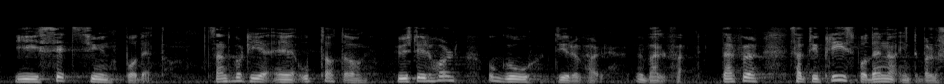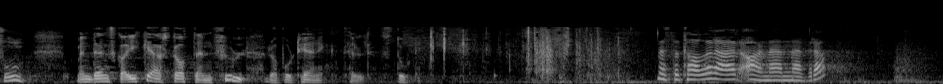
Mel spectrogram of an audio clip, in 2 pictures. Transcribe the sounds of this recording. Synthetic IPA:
jiːsɪt̪syːnpʰɔd̪ɛ̰t̪ʰːə̥ | sɛnt̪əpɑʈiːə̰ʔɛʔʊp̚t̪ʰɑt̪ɑːʋ | hʉːsd̪yːɾəhɔlːoːɡuːd̪̥yːɾə̰ | ʋælfæ̰ːɖ̥d̪̥æɾfɔɾsɛt̪ːʋɪpʰɾiːspʰɔd̪ɛnːə̰ʔɪnt̪əpəlɑʂuːnn̩mʔɛnd̪ɛnskɑɪkːəæʂʈɑt̪ːəeːnfʉlɾɑpʊʈʰeːɾɪŋt̪ʰɪlst̪uːʈʰɪŋ | nɛst̪ət̪ʰɑːləɾæɾɑːɳənɛʋɾɑ

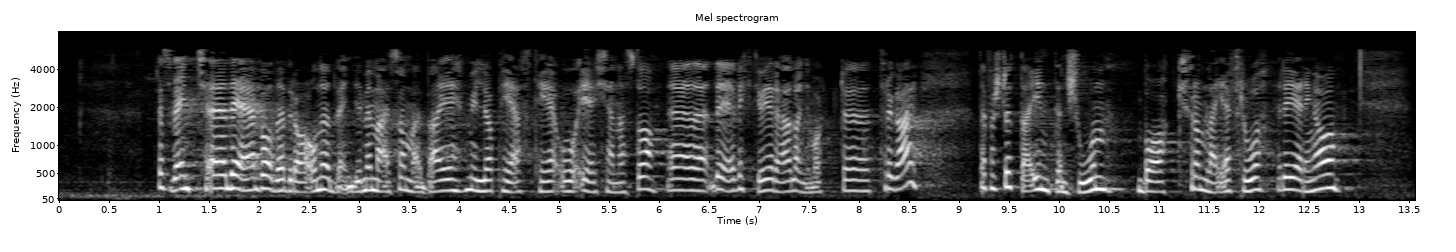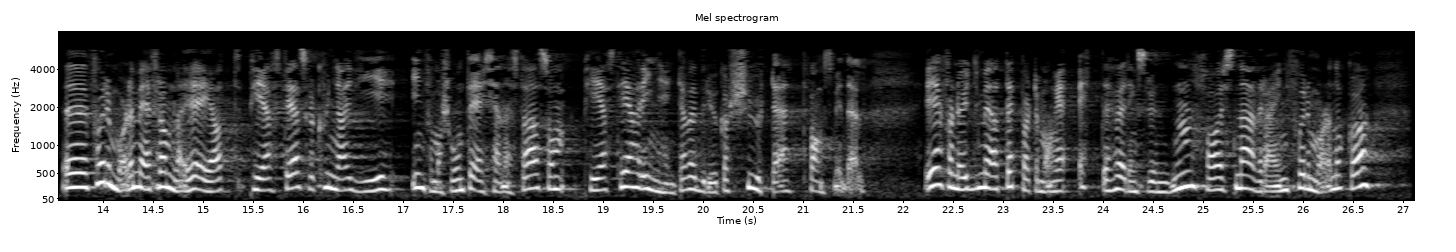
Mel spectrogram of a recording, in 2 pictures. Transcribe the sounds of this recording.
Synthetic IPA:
pʰɾɛsɪd̪ɛnt̪d̪ɛæɾboːd̪əbɾɑːʔɔnœd̪ʋɛ̰nd̪ɪmɛmæɪɾsɑmːɑ̰ɾbæɪmʏlɪɔpʰeːɛst̪ʰeːʔɔʔeːçɛnːəst̪ɔd̪ɛæɾʋɪkt̪ɪɔjøːɾəlɑnːəʋɔ̰ʈt̪ʰɾœɡəæɾ | d̪̥æɾfɔɾʂʈ̪œt̪ːɑ̰ɪnt̪ɛnʂuːnbɑːkfɾɑmlæɪəfɾoːɾɛjeːɾɪŋɑɔ | fɔɾmo̰ːləmɛfɾɑmlæ̰ɪəæɑt̪pʰeːɛst̪ʰeːskɑlkʰʉnːəjiːɪnfɔɾmɑʂuːnt̪ʰɪlæɾçɛnːəst̪əsɔmpʰeːɛst̪ʰeːhɑɾɪnhɛɲt̪ɑʋɛbɾʉːkɑʋʂʉːʈə̰t̪ʰʋɑŋsmɪ̰d̪ə̰l | jææɾfɔɳœʏd̪mɛɑt̪̚d̪ɛpɑʈəmɑ̰ŋːəʔɛt̪ːəɾɦøːɾɪŋsɾʉnd̪n̩hɑɾsnæːʋɾɑ̰ɪnfɔɾmo̰ːlə̰nɔkːɔ

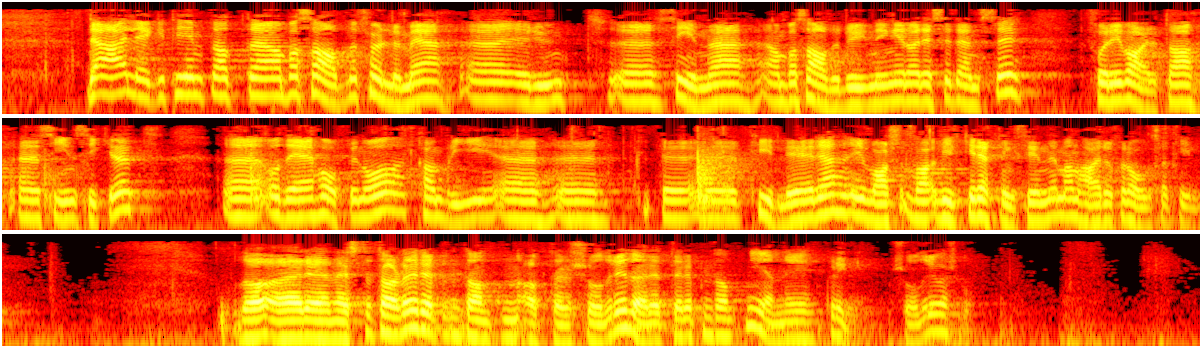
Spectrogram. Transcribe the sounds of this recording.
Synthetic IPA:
d̪ɛæɾɭɛɡɪt̪ʰiːmt̪ɑt̪ɑmbɑsɑːd̪ənəfœlːəɾmɛ | ɾʉnt̪siːnəɑmbɑsɑːd̪əbʏɡnɪŋəɾɔɾɛsɪd̪ɛnsəɾ | fɔɾɔɪʋɑːɾət̪ʰɑːsɪnsɪkːəɾheːt̪ | ɔd̪ɛɦoːpəʋɪnoːkʰɑnbliː | t̪ʰyːd̪lɪəɾəɪʋɑːʋɑʋɪlkəɾɛt̪nɪŋslɪːnəɾmɑnɦɑɾɔfɔɾhɔlːəsæɪt̪ʰɪl | ɔd̪ɑːæɾnɛst̪ət̪ʰɑːləɾɛpɾəsn̩t̪ʰɑnt̪n̩ɑkt̪ʰɑɾʂoːd̪ɾɪd̪æɾɛt̪ːəɾɛpəsn̩t̪ʰɑnt̪nɪjɛnːɪkʰlʏɡ | ʂoːd̪əɾɪʋɑʂɡu

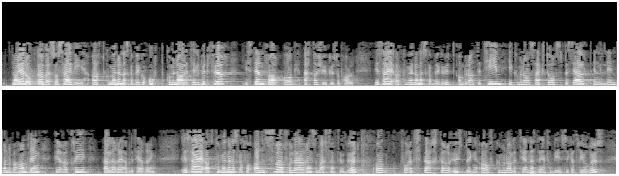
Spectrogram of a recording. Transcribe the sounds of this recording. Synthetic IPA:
nɔd̪ɪjɛlːəʊpːɡɑːʋəsɔsæɪʋɪʔɑt̪kʰʊmʉːnənəskɑlbʏɡəʔʊpːkʰʊmʉnɑːlət̪ʰɪlbʉːd̪føːʁ | ʔɪst̪eːd̪n̩fɔɾoːɡɛt̪ːəʁçʉːkəhʉːsɔphɔlː | ʋɪsæɪʔɑt̪̚kʰʊmʉːnənəskɑlbʏɡːəʔʉːt̪ɑmbʉlɑnt̪ət̪ʰiːmɪkʰʊmʉnɑːlsɛkt̪ʊʁspɛsɪɛlt̪ɪnn̩lɪnd̪ʁɑnəbəɦɑnd̪lɪŋɡ̥ɛʁɑt̪ʰʁiː | ɛlːəʁɛhɑbɪlɪt̪ʰeːʁɪ̰ŋ | ʋɪseɪɑt̪kʰʊmʉːnənəskɑlfo̰ːʔɑnsʋɑːʁfɔlæːʁɪŋsɔmɛsəŋt̪ʰɪlbʉːd̪ʔoːɡfoːʁɛt̪st̪æʁkəʁə̰ʔʉːt̪̚bʏɡnɪ̰ŋʔɑʋkʰʊmʉnɑːlət̪ʰjeːnəst̪əɪnfɔbiːsʏkəɑt̪ʰʁiːɔʁʉːs

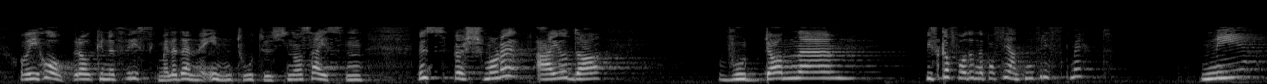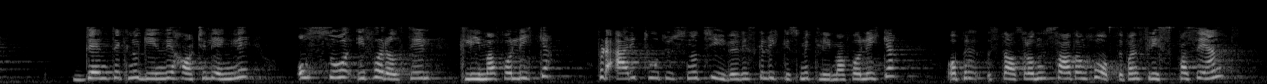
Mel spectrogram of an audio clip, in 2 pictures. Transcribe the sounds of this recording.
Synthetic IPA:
ɔʋɪɦoːpəɾɔkʉnːəfɾɪskmɛlːəd̪ɛnːəʔɪnːn̩t̪ʰuːt̪ʰʉːsənɔsæɪst̪nmɛnspœʂmoːləʔæɾjʊd̪ɑ | ʋʊɖɑn | ʋɪskɑfoːd̪ɛnːəpɑsɪɛnt̪ən̩fɾɪskmɛlt̪ | mɛ | d̪ɛnt̪ʰɛknʊlʊɡiːənʋɪɦɑʈʰɪljɛŋːəlɪ | ɔsɔɪfɔɾɔlt̪ʰɪlkʰliːmɑfɔɾɭiːkə | fɔɖɛʔæɾɪt̪ʰuːt̪ʰʉːsənɔt̪ʰyːʋəʋɪskɑlʏkːəsmɛkʰliːmɑfɔɾɭiːkə | ʔɔpʰst̪ɑːt̪sɾoːd̪nsɑːɑt̪hɑnhoːpəɾpʰɔɛnfɾɪsk̚pʰɑsɪɛnt̪

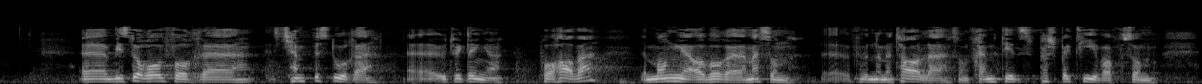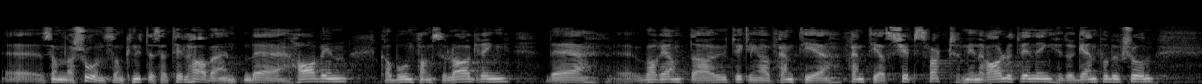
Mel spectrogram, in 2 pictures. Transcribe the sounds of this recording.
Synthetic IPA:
ʋɪst̪oːɾoːʋəfɔɾ | çɛmpəst̪uːɾə | ʉːt̪ʰʋɪklɪŋəɾpʰɔɦɑːʋəd̪̥ɛːæmɑŋːəɑʋʋoːɾəmɛst̪sɔnː | fʉnd̪ɑmɛnt̪ʰɑːləsɔnfɾɛmt̪ʰiːd̪spʰæʂpɛk̚t̪ʰiːʋəɾsɔm | sɔmnɑʂuːnsɔmkʰnʏt̪ːəsæɪt̪ʰɪlɦɑːʋəɛnt̪n̩d̪ɛɛhɑːʋɪnkʰɑɾbuːnfɑŋst̪ɔlɑːɡɾɪŋ | d̪ɛɛ | ʋɑɾɪɑnt̪əɑʋʉːt̪ʰʋɪklɪŋɑʋfɾɛmt̪ʰiːəfɾɛmt̪ʰiːəsʃɪpsfɑʈːmɪnəɾɑːlʉːt̪ʋɪnːɪŋɦɪd̪ɾʊɡeːnpʰɾʊd̪ʉkʂuːn

